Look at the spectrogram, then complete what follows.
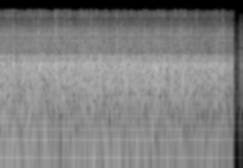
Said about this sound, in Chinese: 我们再给爱多美公司一个热烈的掌声鼓励一下。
